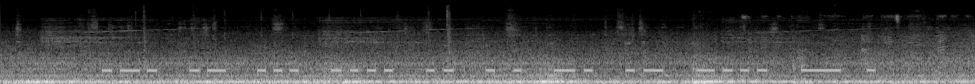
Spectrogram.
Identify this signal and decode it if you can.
Morse code (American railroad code), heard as a keyed tone, hand-sent with a straight key, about 650 Hz, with the noise inside a car. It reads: FASHIONABLE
